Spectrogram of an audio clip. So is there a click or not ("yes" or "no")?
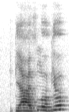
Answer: no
